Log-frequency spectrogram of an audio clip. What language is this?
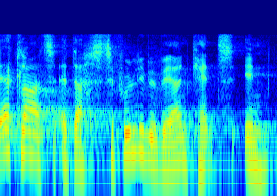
Danish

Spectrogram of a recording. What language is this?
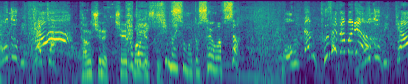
Korean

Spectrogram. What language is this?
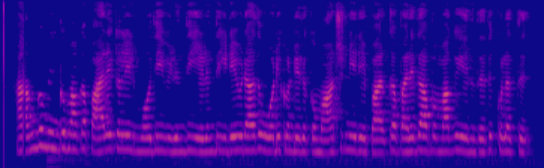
Tamil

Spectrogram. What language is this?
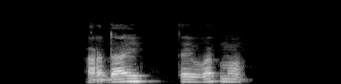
Mari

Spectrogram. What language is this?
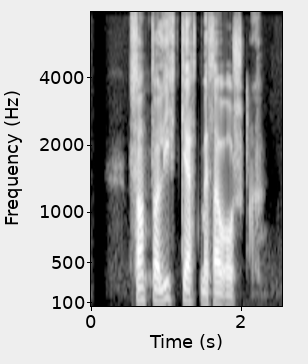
Icelandic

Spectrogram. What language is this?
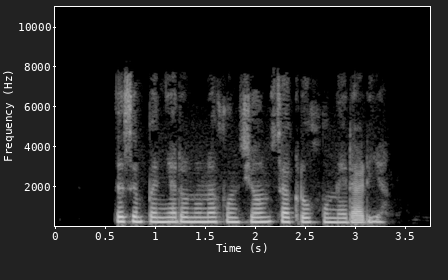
Spanish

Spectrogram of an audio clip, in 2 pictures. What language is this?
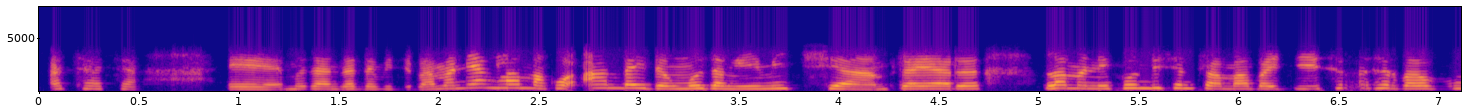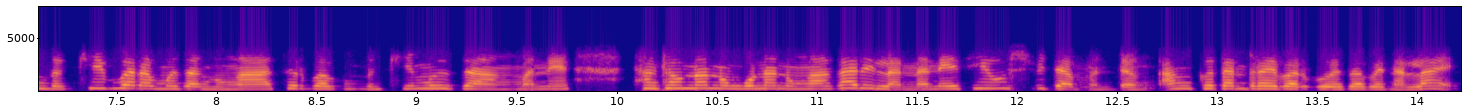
Bodo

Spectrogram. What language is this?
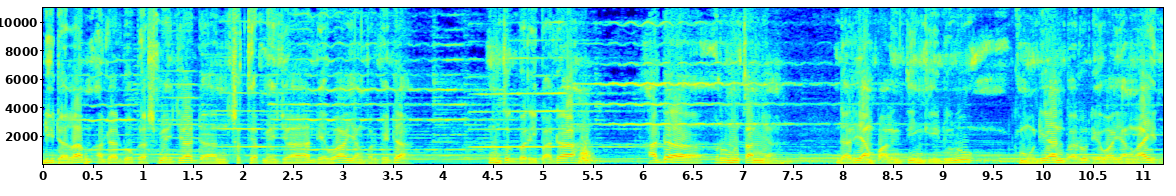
Indonesian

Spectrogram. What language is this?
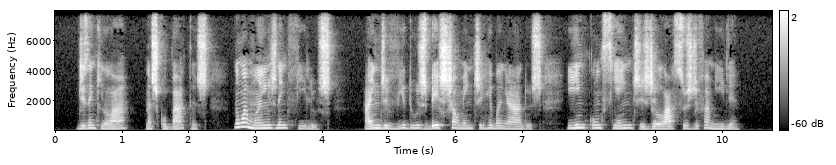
Portuguese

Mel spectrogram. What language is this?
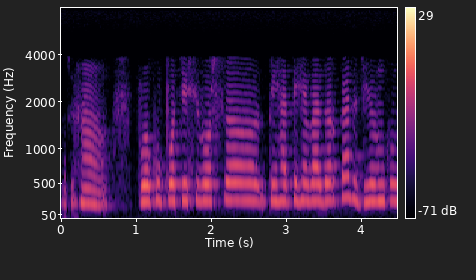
Odia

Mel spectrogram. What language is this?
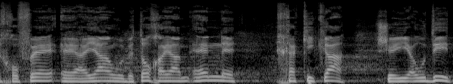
Hebrew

